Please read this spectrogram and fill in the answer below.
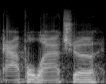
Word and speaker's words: Appalachia: co m uh yeah like the whole like Appalachia area and and also yeah it is pronounced Appalachia it's not pronounced Appalachia I had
